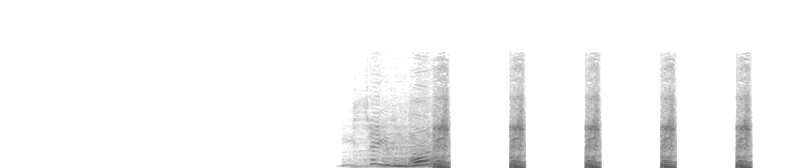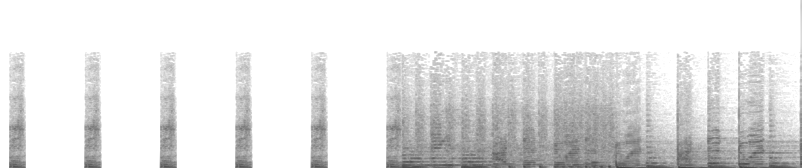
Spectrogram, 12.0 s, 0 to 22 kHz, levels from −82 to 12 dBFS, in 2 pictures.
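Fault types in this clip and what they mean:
Stutter with silent gaps: from 3.38 s to 9.04 s the same 112 ms fragment of sound plays ten times, each burst followed by about 454 ms of dead digital silence, so it repeats at a steady 566 ms pace like a stuck skip. Nothing new is heard across that stretch, and the audio meant to fill it is gone. This likely comes from the player or stream stalling, replaying its last buffered fragment on each retry and then running empty.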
